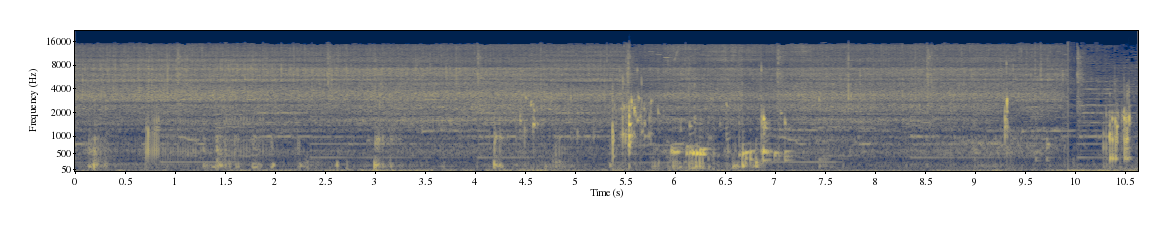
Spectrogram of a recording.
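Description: Muffled underwater sound from a camera housing: scattered knocks and gurgling water, loudest around the middle, under soft background music with held notes.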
